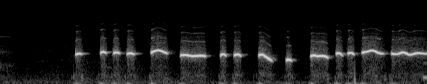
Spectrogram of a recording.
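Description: A man whistling a quick tune of short, choppy notes, starting just under a second in.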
